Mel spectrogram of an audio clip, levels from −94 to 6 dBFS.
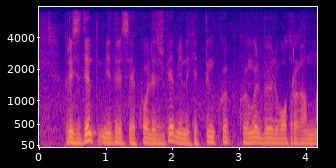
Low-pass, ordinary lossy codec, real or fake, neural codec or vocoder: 7.2 kHz; AAC, 48 kbps; real; none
